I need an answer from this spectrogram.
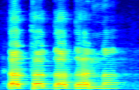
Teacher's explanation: जेव्हा संबंध जिभेचा दातासी ते दंते आहे.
